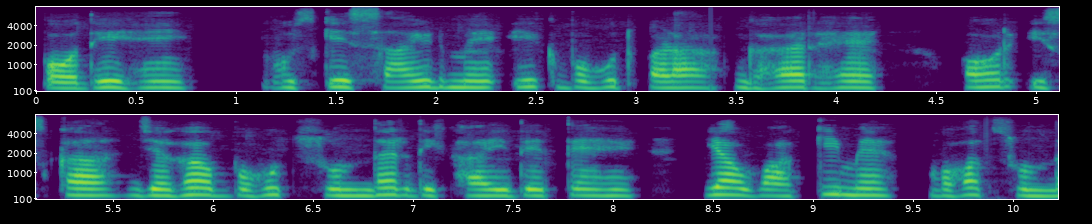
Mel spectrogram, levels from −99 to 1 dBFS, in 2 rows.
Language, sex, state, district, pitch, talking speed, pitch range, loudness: Hindi, female, Bihar, Jamui, 220 Hz, 140 wpm, 210-230 Hz, -24 LUFS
